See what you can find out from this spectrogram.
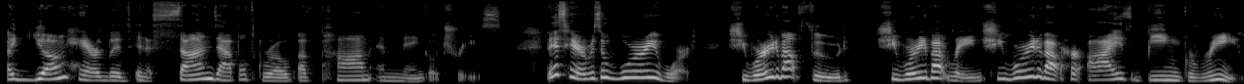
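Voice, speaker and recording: A woman reading a children's story aloud as a librarian, with expressive, dramatic emphasis and questions to her young listeners. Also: medium pitch.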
